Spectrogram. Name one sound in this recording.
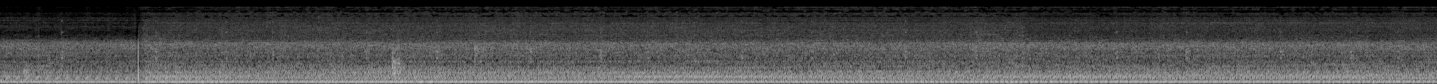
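Metal parts clink and tap under a car.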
